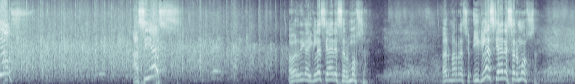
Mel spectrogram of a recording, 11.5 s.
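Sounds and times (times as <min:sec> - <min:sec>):
audience applauding: 0:00.0 - 0:06.5
speech: 0:02.7 - 0:03.4, 0:05.8 - 0:07.4, 0:08.8 - 0:11.1.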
